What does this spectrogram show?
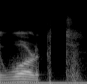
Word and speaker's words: worked: A las terminaciones que dice que si el verbo termina en estas letras, la terminación ed se va a pronunciar como si fuera la letra T, de la siguiente manera: I worked, I worked, ajá, que significa yo trabajé.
